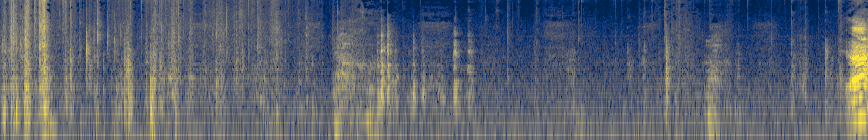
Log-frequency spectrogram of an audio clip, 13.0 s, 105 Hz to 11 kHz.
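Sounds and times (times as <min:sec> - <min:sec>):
packing tape ripping off: 0:00.0 - 0:04.8
cardboard rustling: 0:00.0 - 0:04.9.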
